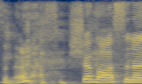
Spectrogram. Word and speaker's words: savasana: you said it wrong savasana no I didn't because I said Shabbos shavasana is correct also okay it's fine you're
